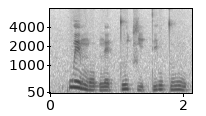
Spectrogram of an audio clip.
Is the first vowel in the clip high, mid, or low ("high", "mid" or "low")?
mid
